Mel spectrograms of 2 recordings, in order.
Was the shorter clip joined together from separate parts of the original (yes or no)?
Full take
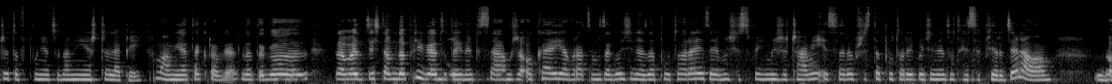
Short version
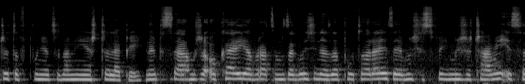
yes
